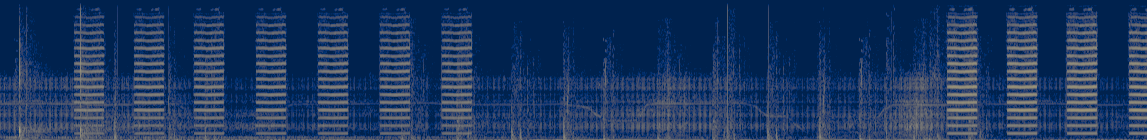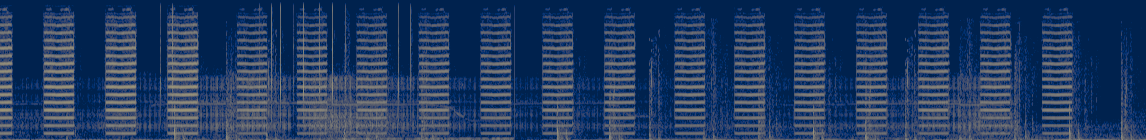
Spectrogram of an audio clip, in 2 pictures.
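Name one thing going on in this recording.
An electronic device beeps in a quick, steady rhythm.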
